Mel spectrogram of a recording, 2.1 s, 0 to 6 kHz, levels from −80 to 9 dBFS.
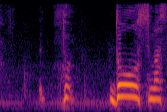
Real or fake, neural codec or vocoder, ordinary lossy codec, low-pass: real; none; none; 5.4 kHz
